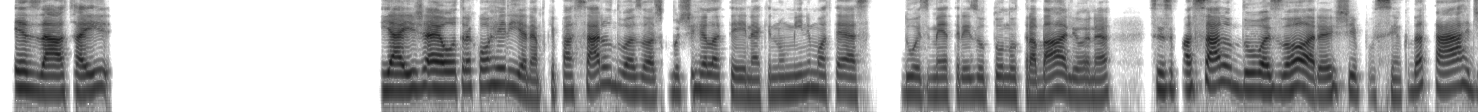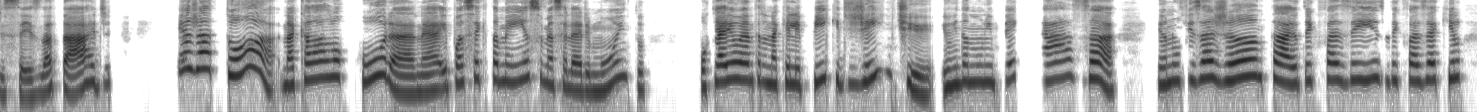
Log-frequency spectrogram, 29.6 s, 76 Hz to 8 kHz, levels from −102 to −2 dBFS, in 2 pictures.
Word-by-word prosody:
Exato 180 -3 +6
aí 190 +4 +3 2.7
E 195 0 +2
aí 190 +1 +7
já 205 0 +6
é 205 -1 +10
outra 205 +1 +1
correria, 225 -4 -1
né, 140 -3 -1
porque 175 - -14
passaram 175 +8 +2
2 175 -6 -3
horas, 150 -1 -2
como 175 +1 -10
eu - - -10
te 170 - -6
relatei 175 -4 -2
né, 145 -1 -4
que 160 - -13
no 165 +1 -7
mínimo 185 +3 -4
até 175 -2 -2
às 160 0 -4 0.3
14:30h, 160 -1 -5
15h 155 0 -7
eu 160 - -4
estou 170 +2 -7
no 160 -1 -5
trabalho, 150 +2 +2
né. 150 +3 -2 0.4
Se 195 -2 -2
se 205 - -3
passaram 210 +5 +4
2 195 -3 +1
horas, 185 -2 +4
tipo 170 -2 -7
17:00, 195 +5 +2
18:00, 170 - -1 0.7
eu 460 +2 -1
já 460 +1 +3
estou 370 -6 -1 0.4
naquela 285 +7 -1
loucura, 320 - -2
né, 180 +3 -2
e 215 - -6
pode 255 +4 -3
ser 310 +1 -1
que - - -28
também 275 -1 -5
isso 315 -1 -1
me 245 - -4
acelere 200 -5 -2
muito, 210 - -7 0.5
porque 220 +4 -4
aí 270 +1 +6
eu 300 0 +1
entro 285 -2 -2
naquele 245 0 -2
pique 280 +7 -5
de: 250 0 -12
"Gente, 270 - -4
eu 215 - -4
ainda 245 +4 -4
não 265 0 -6
limpei 270 +3 -8 0.3
casa, 300 - -1 0.4
eu 240 0 -4
não 275 +2 -5
fiz 285 +1 -7
a 315 +1 +2
janta, 305 0 +2
eu 250 - -5
tenho 280 +2 -8
que - - -32
fazer 290 -1 -4
isso, 295 0 -5
tenho 285 0 -9
que 280 - -35
fazer 280 0 -3
aquilo." 305 +2 -5
215 Hz, 160 wpm, -23 LUFS, 175-280 Hz, 2.7 s, é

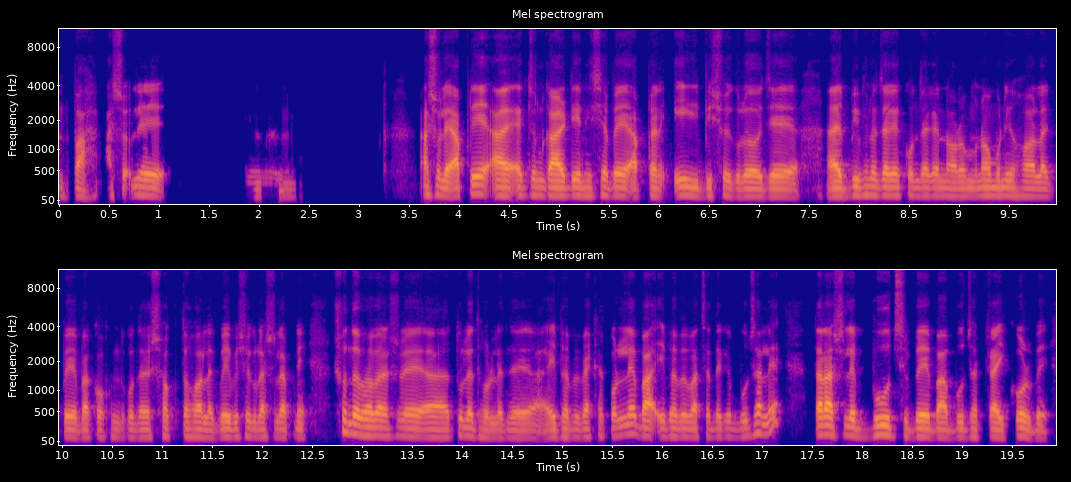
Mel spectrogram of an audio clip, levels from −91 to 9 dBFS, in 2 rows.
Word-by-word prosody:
বাহ! - - 0 0.2
আসলে 120 0 -6 1.0
হুম, 95 0 -16 0.2
হুম। 90 +2 -14 1.4
আসলে - - +1
আপনি - - -2 0.2
আ - - +6 0.2
একজন 110 +1 -6
গার্ডিয়ান 105 0 +5
হিসেবে 110 +1 0 0.2
আপনার 105 - -3 0.2
এই 115 - +1 0.2
বিষয়গুলো 105 -1 -3 0.2
যে 105 - +3 0.5
আ - - +4 0.2
বিভিন্ন 115 0 -2
জায়গায় 110 -1 +2
কোন 110 - -3
জায়গায় 110 0 -1
নরম 100 +1 -1
নমনীয় 110 -1 -1
হওয়া 100 -1 +1
লাগবে 95 +2 -3
বা 100 - +2
কখন 105 +2 -8
কোন 105 - -4
জায়গায় 100 -1 -3
শক্ত 110 0 -6
হওয়া 105 -1 +1
লাগবে 95 +2 -3
এই 105 - -1
বিষয়গুলো 105 -1 -5
আসলে 105 0 -6
আপনি 105 -2 -8 0.4
সুন্দরভাবে 130 -8 +4
আসলে 115 -1 -3 0.2
আ - - +2 0.2
তুলে 120 -2 0
ধরলেন 100 -2 -5
যে - - -1 0.3
এইভাবে 105 0 -4
ব্যাখ্যা 110 +1 -4
করলে 125 +5 0
বা 115 - +8
এভাবে 110 0 -2
বাচ্চাদেরকে 110 0 -5
বুঝালে 140 +6 -1 0.4
তারা 135 0 +9
আসলে 130 -2 0 0.2
বুঝবে 120 -5 +2
বা 105 - +6
বুঝার 105 0 -5
ট্রাই 105 -2 +3
করবে। 105 -6 0
110 Hz, 160 wpm, -24 LUFS, 105-115 Hz, 1.4 s, তারা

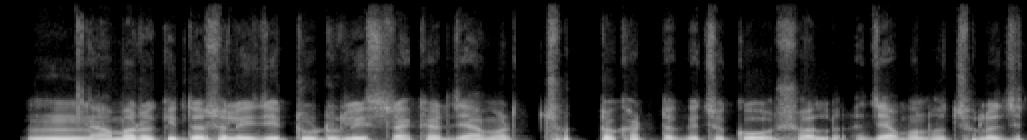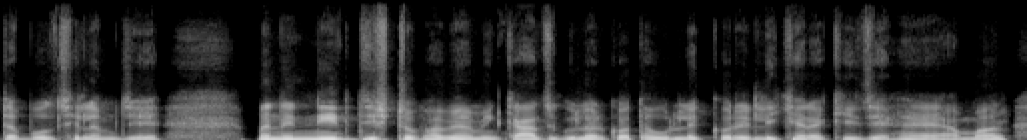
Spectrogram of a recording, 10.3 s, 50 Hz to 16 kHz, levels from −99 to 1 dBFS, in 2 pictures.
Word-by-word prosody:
হুম। 110 0 +4 0.2
আমারও 115 +6 +4
কিন্তু 115 -3 0
আসলে 105 -1 +2
এই - - -3
যে - - +4
টুডু-লিস্ট 100 -2 0
রাখার 90 +1 -1
যে 85 - +1
আমার 85 -1 -3 0.2
ছোট্টখাট্ট - - -3
কিছু - - -3
কৌশল - - -1 0.3
যেমন 85 0 0
হচ্ছিল 90 +2 -7
যেটা 95 -3 -2
বলছিলাম 90 0 -2
যে 80 - -1 0.6
মানে 120 -2 +6 0.2
নির্দিষ্টভাবে 105 -4 +4
আমি 90 0 -1
কাজগুলার 90 0 +1
কথা 85 - 0
উল্লেখ 85 -1 -1
করে 85 -1 +1
লিখে 95 0 0
রাখি 85 +2 -5
যে, 85 - 0
"হ্যাঁ 85 -3 -1
আমার 85 - 0
95 Hz, 175 wpm, -23 LUFS, 85-105 Hz, 0.6 s, মানে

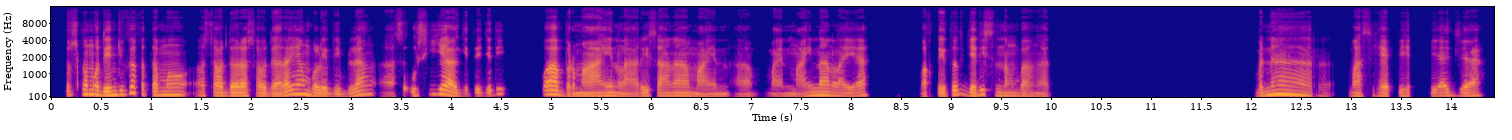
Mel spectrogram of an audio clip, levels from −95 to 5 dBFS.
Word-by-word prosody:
terus 150 - -7
kemudian 165 -5 +5
juga 225 +9 +1
ketemu, 150 -4 0
eee, 135 -2 -8
saudara-saudara 120 -1 +3
yang 185 +1 +4
boleh 115 -4 +2
dibilang, 120 - -2
eee, 105 -1 -11
seusia 165 - +2
gitu, 110 - -13
jadi, 120 +12 -5 0.4
wah, 175 0 +7
bermain 115 +1 0
lari 100 +2 -3
sana, 120 +1 -2
main, 95 -2 -5
eee, 90 0 -12 0.3
mainan 130 +8 -1
lah 115 - -4
ya, 120 +4 -2 0.6
waktu 105 0 -2
itu, 165 - +3
jadi 135 -1 +1
seneng 120 -7 -6
banget. 105 -2 -6 2.1
Benar, 160 -4 +4 0.3
masih 120 0 -6
happy-happy 120 0 -5
aja, 125 0 -2
120 Hz, 130 wpm, -24 LUFS, 110-145 Hz, 2.1 s, wah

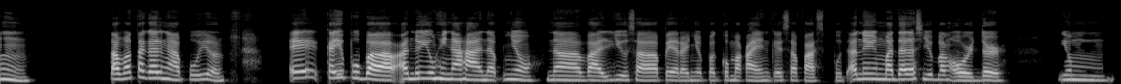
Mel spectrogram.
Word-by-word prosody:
Hmm. 225 -7 0 0.9
Ta 245 - +6
matagal 290 0 +2
nga 215 -3 +2
po 220 -1 -8
'yun. 200 -7 -3 0.7
Eh, 305 +2 +2
kayo 295 +1 +2
po 295 -2 -2
ba 215 -6 +8
ano 255 0 +2
yung 275 0 +1
hinahanap 220 -5 +2
niyo, 210 -5 -2
na 205 -1 +1
value 200 +1 -1
sa 185 -2 +2
pera 185 -2 -2
niyo 185 0 -8
'pag 185 -1 -8
kumakain 185 -2 -2
kayo 185 0 -7
sa 190 0 -5
fast 165 -1 -2
food? 175 0 -13
Ano 235 +2 0
yung 250 -1 +1
madalas 235 +2 +2
niyo 230 -2 -5
bang 220 0 -2
order? 180 0 0 0.5
Yung 205 -3 -4
205 Hz, 170 wpm, -20 LUFS, 190-240 Hz, 0.9 s, ba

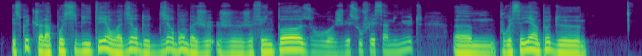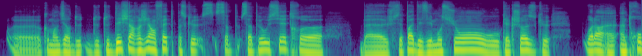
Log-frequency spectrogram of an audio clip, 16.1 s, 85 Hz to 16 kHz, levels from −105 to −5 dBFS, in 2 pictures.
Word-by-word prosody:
est-ce 130 - -4
que 195 - -2
tu 150 - -3
as - - +5
la 120 -1 +3
possibilité, 135 +6 0
on 140 - +3
va 120 -2 +4
dire, 155 +5 0
de 120 -3 -2
dire: 125 +8 -4
«Bon, 155 +3 -1
bah, 120 -4 +1
je 115 +1 -4
je 110 -2 -5
je 110 +2 -5
fais 125 - -2
une 130 0 +1
pause 155 -2 +6
ou, 115 -2 -9
heu, - - -12
je 105 +2 -17
vais 120 - -5
souffler 135 +2 -8
5 125 -1 -11
minutes»? 140 +6 -12 0.4
Hem, 115 -1 0
pour 120 0 -2
essayer 145 +6 +2
un 150 - +4
peu 160 +4 0
de, 120 -4 +1 0.9
heu, - - -6
comment 125 -1 0
dire? 125 -1 +1
De 115 0 -3
de 120 -3 -6
te 115 - -3
décharger, 155 +3 +3
en 155 -3 +4
fait, 165 +4 0
parce 130 - -7
que 140 -1 -3
ça - - -16
ça 135 - -7
p 130 - -16
ça 130 - -1
peut 145 +4 -4
aussi 150 +2 +1
être, 155 -3 -3
heu, 120 -4 +2 0.5
bah, 105 0 -1
je 100 - -12
sais 125 - -4
pas, 145 0 +3
des 115 -2 +1
émotions 150 +5 +3
ou 115 -2 +1
quelque 120 +4 -3
chose 145 -4 +2
que, 120 -5 -4 0.4
voilà, 135 -4 +2
un 115 - -8
un 130 - +3
trop 125 +6 0
125 Hz, 245 wpm, -22 LUFS, 115-145 Hz, 0.9 s, pause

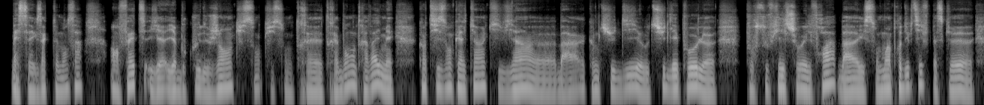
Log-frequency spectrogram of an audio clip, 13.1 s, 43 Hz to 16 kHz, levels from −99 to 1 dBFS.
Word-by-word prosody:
Mais - - -1
c'est 95 - +10
exactement 95 +3 -3
ça! 120 +2 -3 0.4
En - - -8
fait, 130 +2 +1
il 100 - -7
y 100 - -2
a 100 - -5
il 100 - -7
y - - -1
a - - +1
beaucoup 95 +2 -11
de 90 -2 -9
gens 110 +5 -1
qui - - +3
sont 105 - +3
qui 95 - -1
sont 90 -1 0
très 90 +1 -5
très 90 - -5
bons 115 +8 -10
au - - -11
travail, 125 +5 -6
mais 100 -2 -4 0.3
quand - - +3
ils 110 0 +5
ont - - -8
quelqu'un 120 +3 -4
qui 100 -4 -3
vient, 105 +4 -4
heu, 90 -1 -12
bah, 90 +4 -7
comme 100 +2 -12
tu 100 0 +3
dis, 110 +5 -5
au-dessus 90 +5 +6
de 105 - -8
l'épaule, 115 +1 -5
heu, 90 -2 -5 0.4
pour - - -1
souffler - - +1
le - - -2
chaud 110 +2 +8
et - - -5
le 95 - -8
froid, 135 +9 -3
bah, 95 0 -3
ils 95 - -6
sont 100 - +8
moins 105 +2 -5
productifs 120 +3 0
parce 95 -7 +5
que, 100 - -9
heu, 100 -4 -5
100 Hz, 250 wpm, -28 LUFS, 95-115 Hz, 0.4 s, c'est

